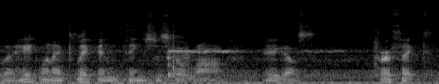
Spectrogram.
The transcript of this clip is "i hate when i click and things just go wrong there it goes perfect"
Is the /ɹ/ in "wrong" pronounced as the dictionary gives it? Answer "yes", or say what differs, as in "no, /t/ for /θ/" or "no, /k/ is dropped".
no, /l/ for /ɹ/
